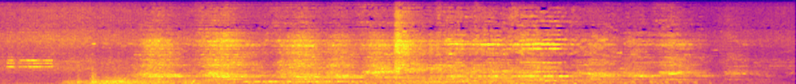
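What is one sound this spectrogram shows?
A large crowd of men chants and shouts loudly.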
